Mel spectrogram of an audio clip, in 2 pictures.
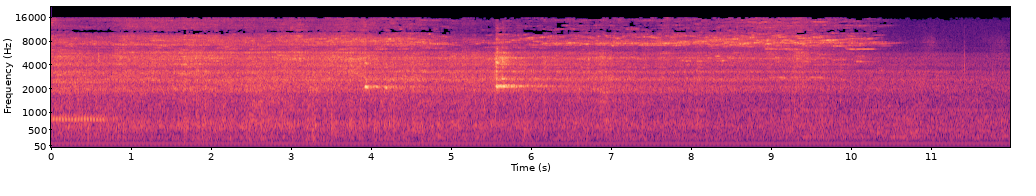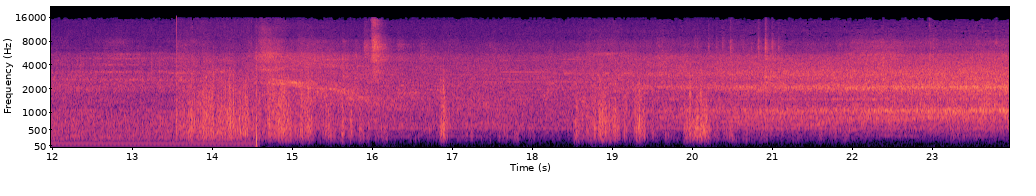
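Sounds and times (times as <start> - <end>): high wheel squeals: 0.0 - 10.6.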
